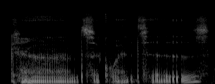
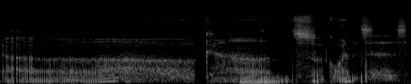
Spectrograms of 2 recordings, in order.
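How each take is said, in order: First: "consequences" dragged out very slowly, far lower, rising at the end; ominous consequences. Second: Whispered dread. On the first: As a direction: intone "consequences" like a deep, slow doom voice. Fearing a fight, dread. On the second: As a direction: breathe out "consequences" as a slow, hushed warning. Imagining what will happen. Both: Pretend.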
